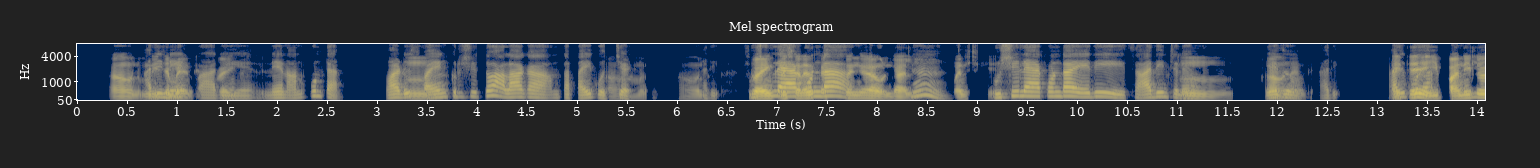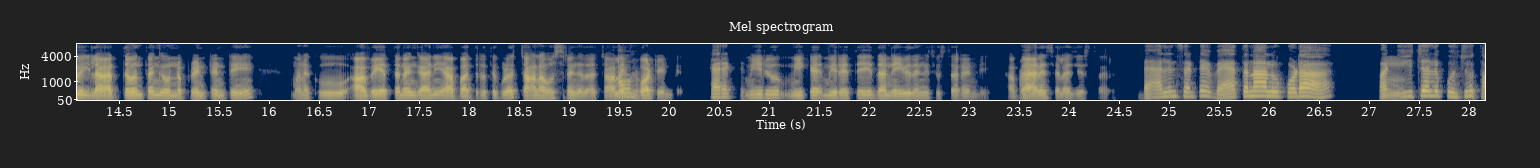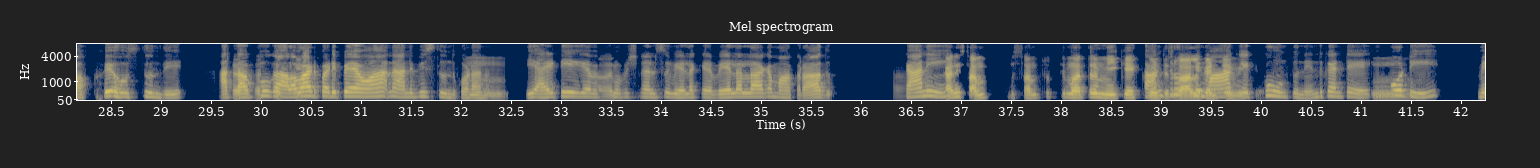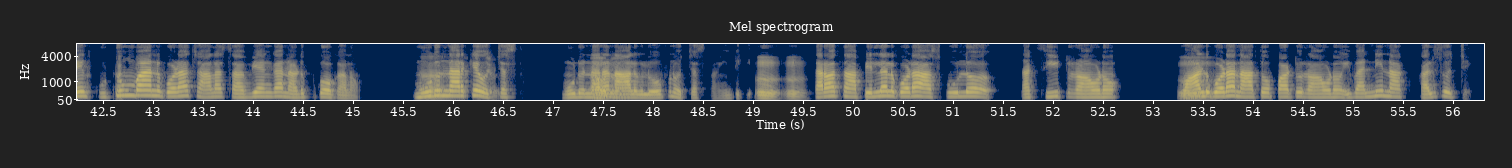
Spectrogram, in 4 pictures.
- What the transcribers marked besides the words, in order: in English: "ఇంపార్టెంట్"; in English: "కరెక్ట్"; in English: "బాలన్స్"; chuckle; in English: "ఐటీ ప్రొఫెషనల్స్"; in English: "స్కూల్లొ"; in English: "సీట్"
- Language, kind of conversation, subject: Telugu, podcast, మీరు చేసే పనిలో మీకు విలువగా అనిపించేది ఎలా కనుగొంటారు?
